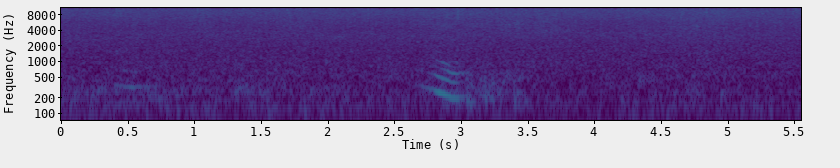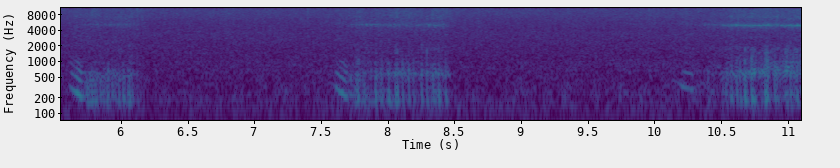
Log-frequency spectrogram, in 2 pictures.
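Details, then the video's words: Tiny kitty Lucy snoring loudly at around 3 am, a snore taken as a sign of kidney disease and feline respiratory problems. Raspy bursts with a rising sweep repeat every two to three seconds over steady background hiss. "Tiny Kitty Snores Like a Lion"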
